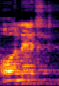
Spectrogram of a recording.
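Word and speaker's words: honest: बोल के देखो जरा ऑनेस्ट कहां से कहां तक इसको हा नहीं बोलेंगे क्या बोलेंगे एक साइलेंट इसम क्या बोलेंगे ऑनेस्ट तो क्या लगाएंगे एंड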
